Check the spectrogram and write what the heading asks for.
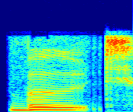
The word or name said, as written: boot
